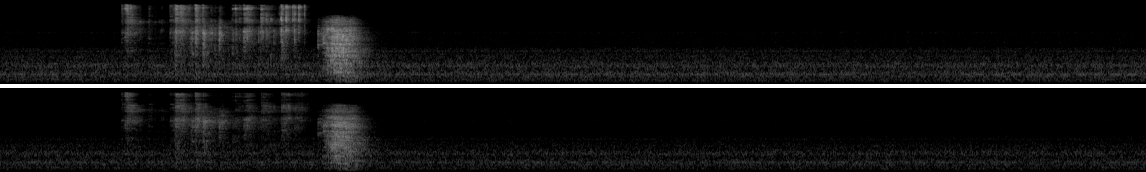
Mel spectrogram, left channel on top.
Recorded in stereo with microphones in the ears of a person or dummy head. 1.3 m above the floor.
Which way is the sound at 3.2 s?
30° left (ahead or behind).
